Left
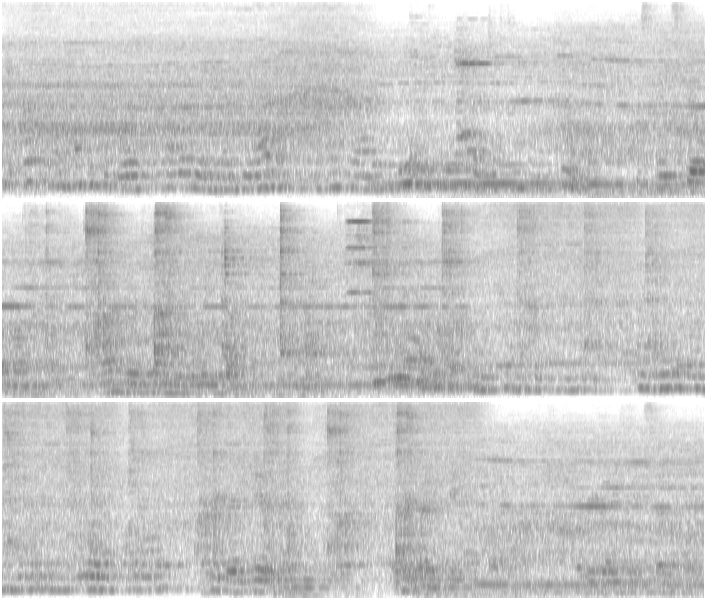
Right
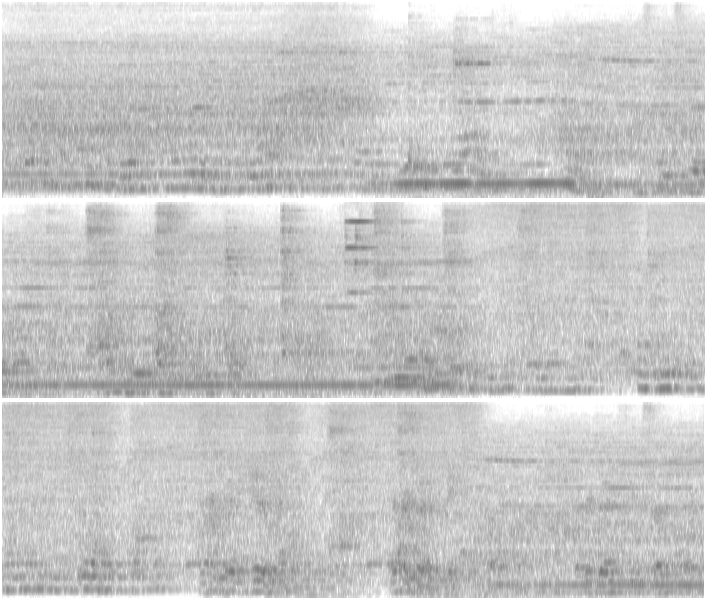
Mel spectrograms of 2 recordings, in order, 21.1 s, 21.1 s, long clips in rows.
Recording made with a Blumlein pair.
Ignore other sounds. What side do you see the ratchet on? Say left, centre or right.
left.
